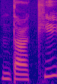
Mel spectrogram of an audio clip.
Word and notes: ntaki: Mixtec

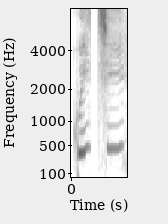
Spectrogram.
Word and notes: kuitxi: Mixtec

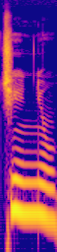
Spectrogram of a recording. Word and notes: chiñu: Mixtec

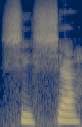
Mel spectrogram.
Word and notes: xixa: Mixtec

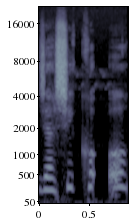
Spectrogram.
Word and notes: yaxiko'o: Mixtec

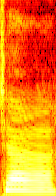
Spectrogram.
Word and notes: chaa: Mixtec

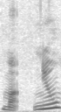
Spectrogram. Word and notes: ma'ñu: Mixtec

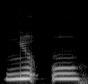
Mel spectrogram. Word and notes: ñu'u: Mixtec

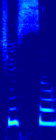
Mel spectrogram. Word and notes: chiso: Mixtec

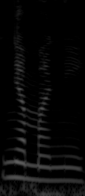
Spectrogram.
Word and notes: ñamani: Mixtec

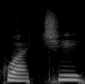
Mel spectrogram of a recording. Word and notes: kuachi: Mixtec

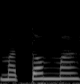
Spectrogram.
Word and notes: matoma: Mixtec

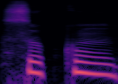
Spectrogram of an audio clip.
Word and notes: sukun: Mixtec

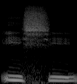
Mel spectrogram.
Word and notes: ixi: Mixtec

